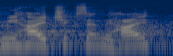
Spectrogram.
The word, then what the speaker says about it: Csikszentmihalyi: get this wrong but I think it's pronounced me hi Csikszentmihalyi yeah so this is how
